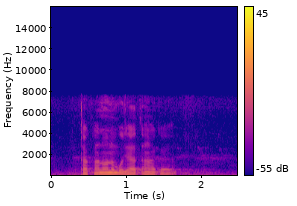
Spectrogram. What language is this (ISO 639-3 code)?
mai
